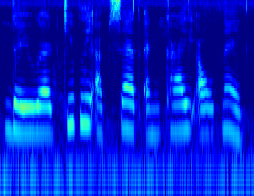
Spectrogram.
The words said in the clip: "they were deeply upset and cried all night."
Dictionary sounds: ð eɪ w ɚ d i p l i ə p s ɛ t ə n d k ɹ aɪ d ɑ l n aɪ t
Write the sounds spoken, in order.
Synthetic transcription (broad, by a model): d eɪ w ɚ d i p l i ə p s ɛ t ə n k aɪ ɑ l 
